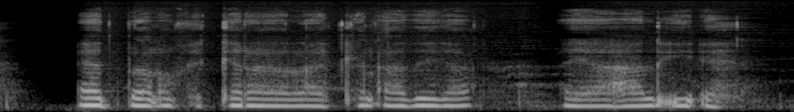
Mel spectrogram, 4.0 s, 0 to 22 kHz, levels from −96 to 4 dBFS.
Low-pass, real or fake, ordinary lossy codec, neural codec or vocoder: none; real; none; none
